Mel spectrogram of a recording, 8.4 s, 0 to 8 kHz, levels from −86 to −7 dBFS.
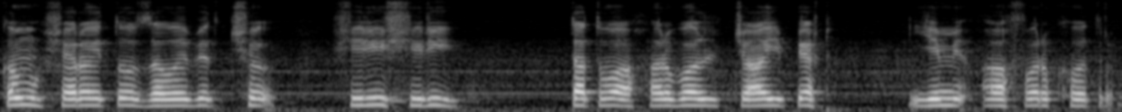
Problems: none marked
